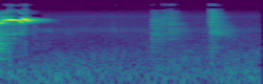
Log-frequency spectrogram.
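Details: Pet African Grey parrot at home in Texas, perched on a trash can while chatting, gives one sharp high whistle, followed by two faint soft clicks.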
